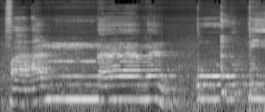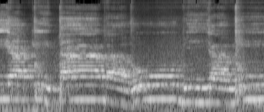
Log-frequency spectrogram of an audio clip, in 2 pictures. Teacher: Di sini banyak yang kebablasan bacanya, bukan utia, ianya harus pendek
